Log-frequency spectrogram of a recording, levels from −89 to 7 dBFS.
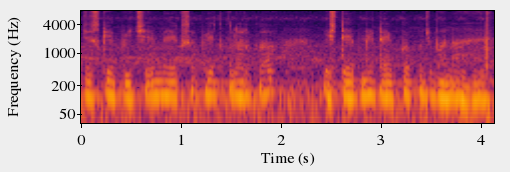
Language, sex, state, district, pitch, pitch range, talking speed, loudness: Hindi, male, Uttar Pradesh, Hamirpur, 120 Hz, 115-130 Hz, 190 wpm, -22 LUFS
